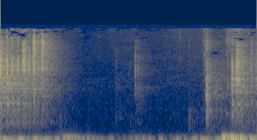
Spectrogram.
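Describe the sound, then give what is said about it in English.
Dice are rolled for a game, clattering and tumbling across a hard surface in two bursts of sharp, rattling clicks separated by a brief lull, with no voices present. “Give me a roll. Let's see if you can get it.”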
